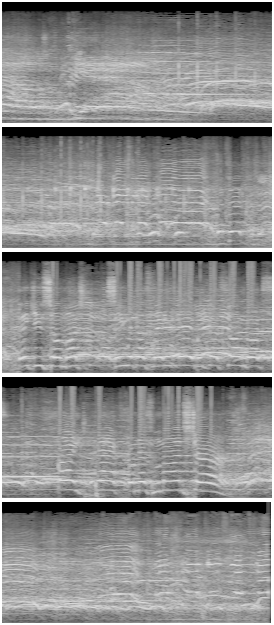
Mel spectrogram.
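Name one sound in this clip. A group of men and women sing together through a microphone and loudspeakers outdoors.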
